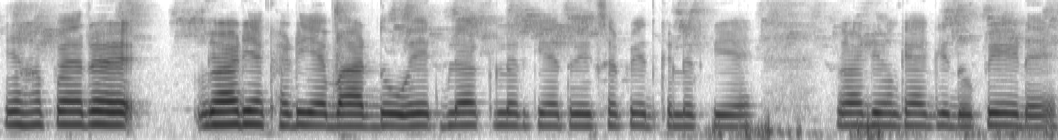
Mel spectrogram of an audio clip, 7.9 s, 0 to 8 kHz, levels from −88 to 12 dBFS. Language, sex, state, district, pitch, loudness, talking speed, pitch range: Hindi, female, Rajasthan, Bikaner, 225 Hz, -16 LUFS, 175 wpm, 215-230 Hz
